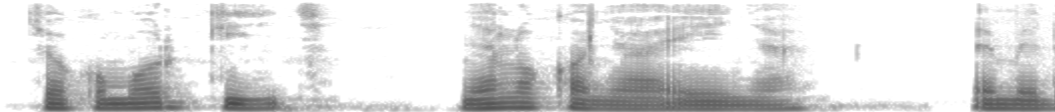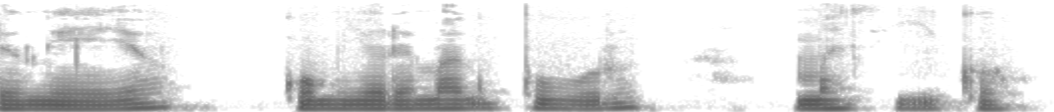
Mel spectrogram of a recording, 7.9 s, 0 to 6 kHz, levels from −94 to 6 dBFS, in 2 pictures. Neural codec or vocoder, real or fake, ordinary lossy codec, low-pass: none; real; none; 5.4 kHz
